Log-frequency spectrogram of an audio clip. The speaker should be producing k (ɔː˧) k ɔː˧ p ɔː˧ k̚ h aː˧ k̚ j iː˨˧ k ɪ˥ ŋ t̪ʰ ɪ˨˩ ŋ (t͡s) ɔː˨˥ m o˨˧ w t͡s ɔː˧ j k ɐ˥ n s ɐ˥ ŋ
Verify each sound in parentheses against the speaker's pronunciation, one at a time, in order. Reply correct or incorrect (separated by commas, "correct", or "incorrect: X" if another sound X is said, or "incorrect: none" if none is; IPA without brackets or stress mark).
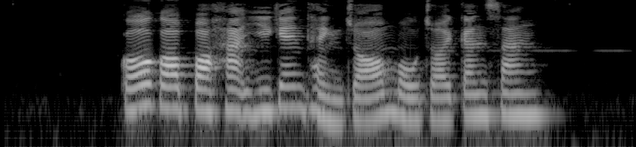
incorrect: ɔː˨˥, correct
